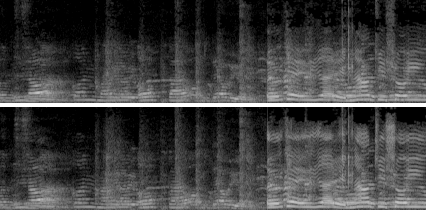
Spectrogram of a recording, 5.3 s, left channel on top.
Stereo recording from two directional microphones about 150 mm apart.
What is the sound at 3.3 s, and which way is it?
A woman's voice, 15° right (ahead or behind).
